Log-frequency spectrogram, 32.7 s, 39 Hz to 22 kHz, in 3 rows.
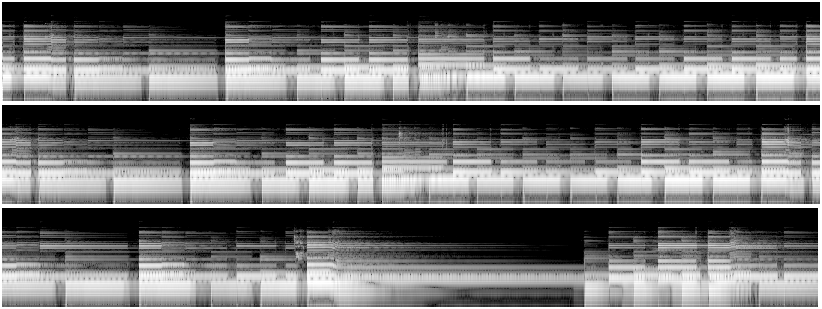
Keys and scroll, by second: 0.4 shift+d, 2.6 shift+d, 5.9 shift+d, 9.2 KP_0, 21.6 Delete, 22.6 Delete, 25.5 shift+d, 31.9 shift+d.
